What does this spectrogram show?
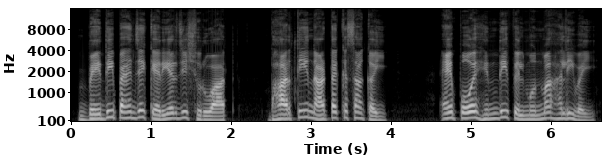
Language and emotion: Sindhi, neutral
